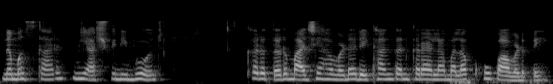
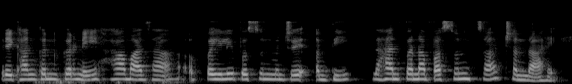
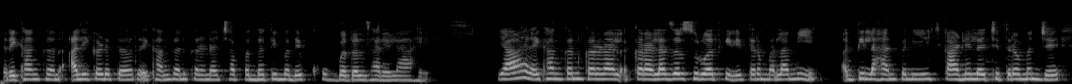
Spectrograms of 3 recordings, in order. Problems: none marked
